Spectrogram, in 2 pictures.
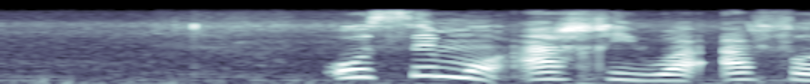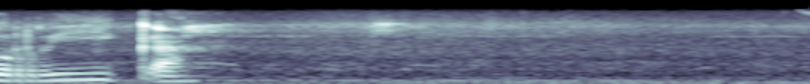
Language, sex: Tswana, female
